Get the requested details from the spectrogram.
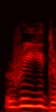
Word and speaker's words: read: Read, read, read, read, read, read. Te wszystkie trzy formy pisze się tak samo, a wymawia się je różnie.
